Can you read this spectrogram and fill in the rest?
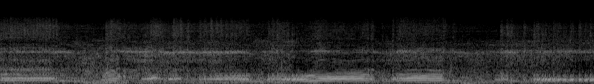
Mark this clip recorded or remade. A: recorded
